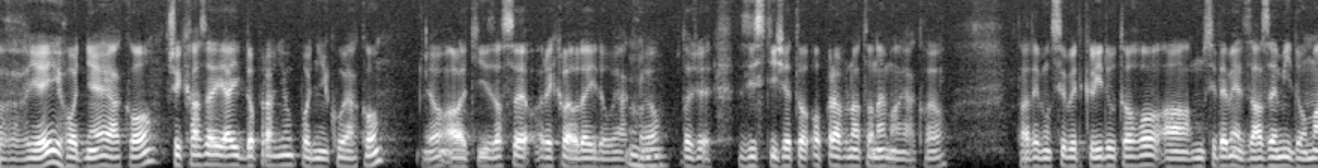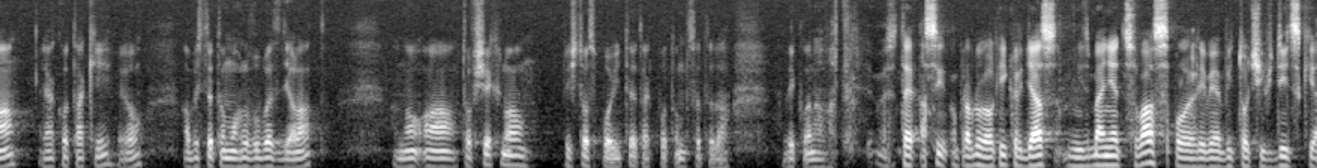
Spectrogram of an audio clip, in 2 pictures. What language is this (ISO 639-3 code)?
ces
